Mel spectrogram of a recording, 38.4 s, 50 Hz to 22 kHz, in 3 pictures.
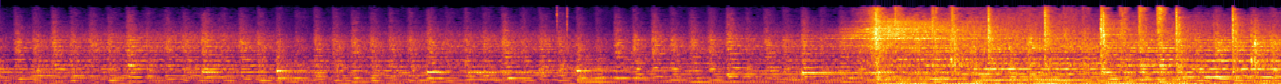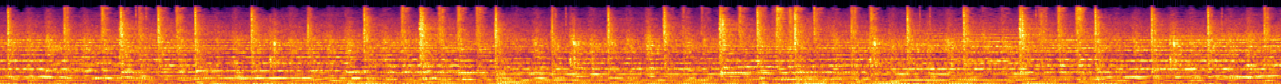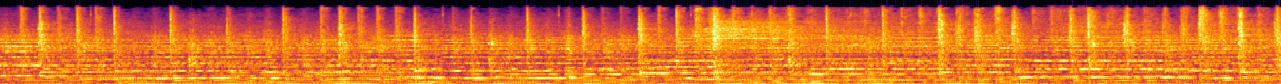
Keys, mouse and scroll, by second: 3.2 1, 5.7-8.9 drag.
